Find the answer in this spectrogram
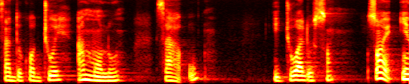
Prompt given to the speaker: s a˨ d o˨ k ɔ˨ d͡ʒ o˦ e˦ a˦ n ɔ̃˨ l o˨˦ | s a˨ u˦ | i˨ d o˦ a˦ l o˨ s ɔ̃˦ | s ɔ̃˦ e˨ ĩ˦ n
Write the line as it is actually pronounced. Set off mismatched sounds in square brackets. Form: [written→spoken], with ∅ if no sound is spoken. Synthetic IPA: s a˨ d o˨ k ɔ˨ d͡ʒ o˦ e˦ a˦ [n→m] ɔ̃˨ l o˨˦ | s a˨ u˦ | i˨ [d→d͡ʒ] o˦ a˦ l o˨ s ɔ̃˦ | s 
